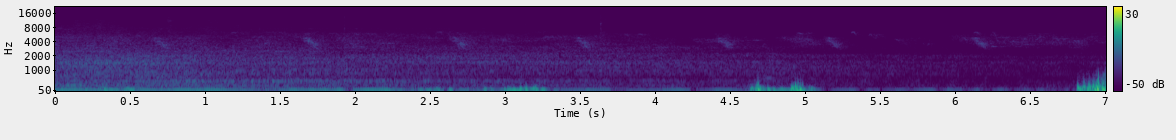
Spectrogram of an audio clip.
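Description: A small bird chirps repeatedly, short high falling notes about two a second, over a low rumble that fades about halfway. Dull thumps from hands handling wiring come about three seconds in, twice a little later, and loudest at the very end.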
